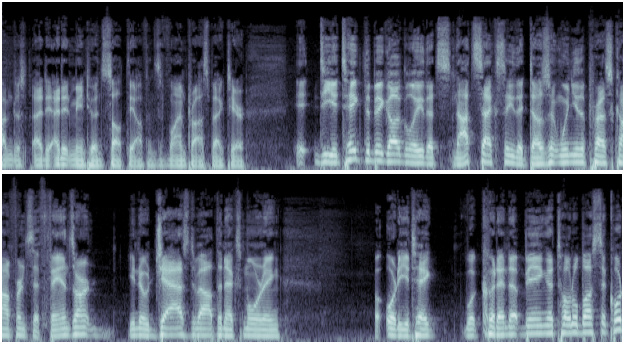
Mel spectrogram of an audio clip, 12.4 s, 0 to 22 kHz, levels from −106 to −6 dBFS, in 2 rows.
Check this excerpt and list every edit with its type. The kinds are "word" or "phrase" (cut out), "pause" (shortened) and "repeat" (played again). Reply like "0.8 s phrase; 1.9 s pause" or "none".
2.8 s word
